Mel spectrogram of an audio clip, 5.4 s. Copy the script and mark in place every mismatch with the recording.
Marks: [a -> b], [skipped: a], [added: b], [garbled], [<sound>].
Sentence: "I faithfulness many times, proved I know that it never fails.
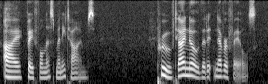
"I faithfulness many times, proved I know that it never fails.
